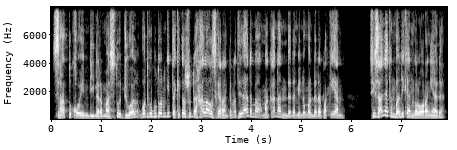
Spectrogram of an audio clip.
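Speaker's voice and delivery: voice of the pleading wife. Retold or imitated. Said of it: "istrinya bilang".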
